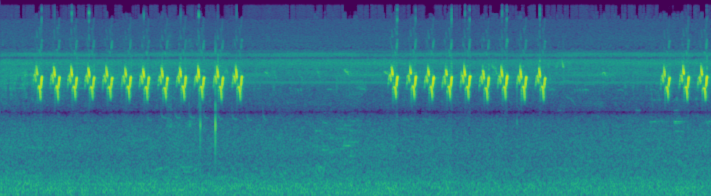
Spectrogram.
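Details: Ashy prinia in India, typical of urban gardens and farmland, repeating a long, even series of high, sharp notes about four per second in two extended runs, then a short third run.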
